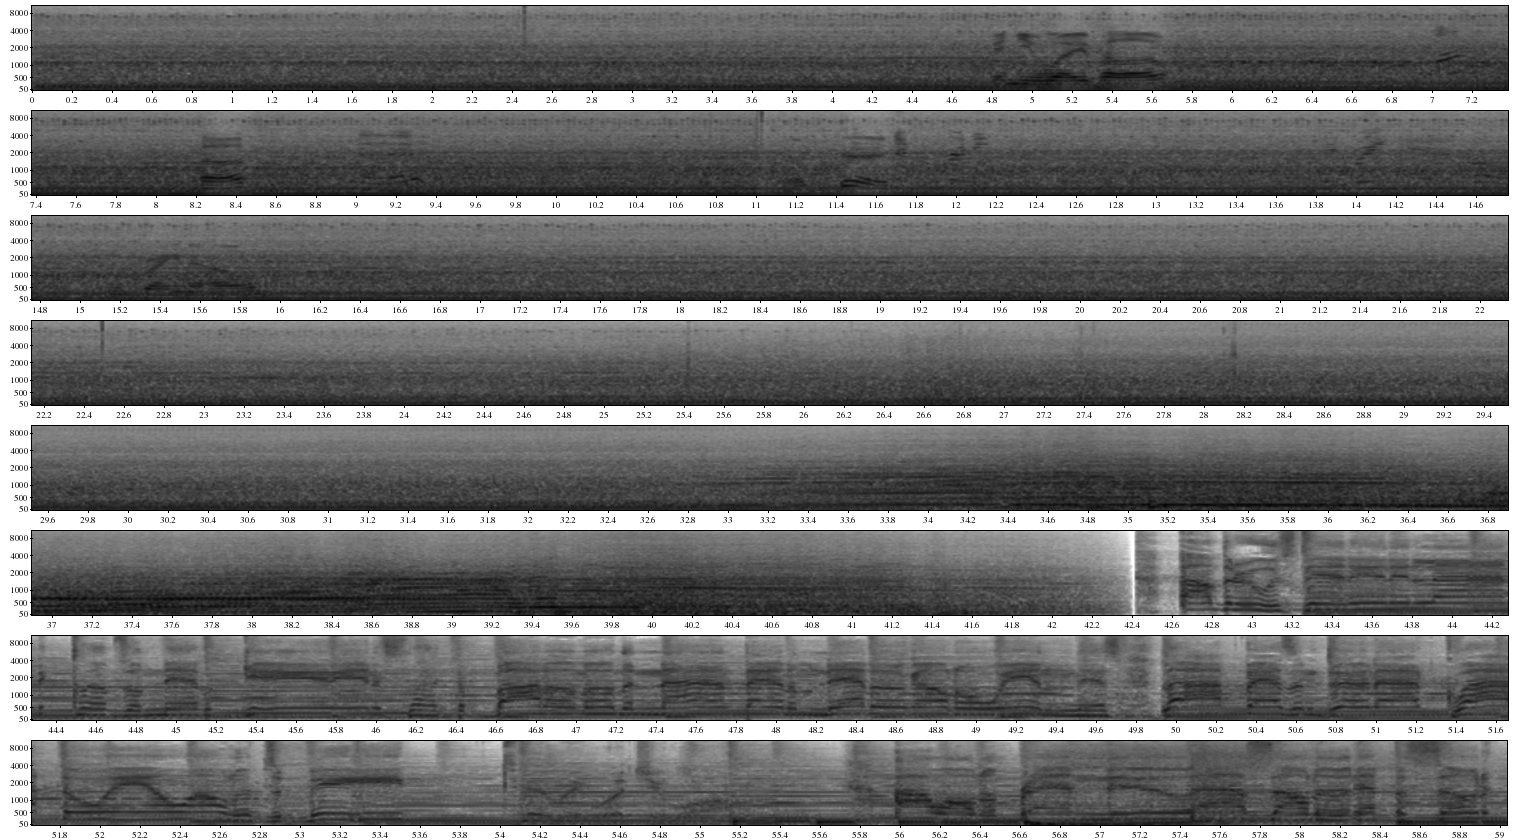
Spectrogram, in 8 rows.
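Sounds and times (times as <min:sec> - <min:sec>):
car engine idling and revving: 0:00.0 - 0:42.4, 0:44.5 - 0:59.0.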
